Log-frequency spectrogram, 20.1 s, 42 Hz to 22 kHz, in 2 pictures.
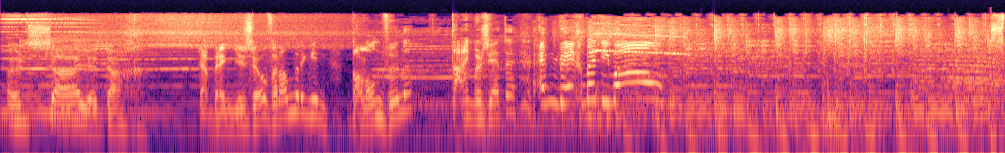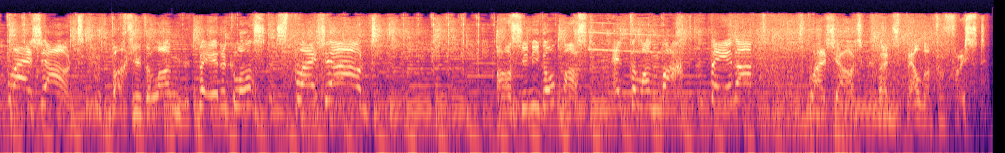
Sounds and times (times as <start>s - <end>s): Music: 0.0s - 19.7s
Speech: 2.0s - 6.6s, 15.0s - 20.0s.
